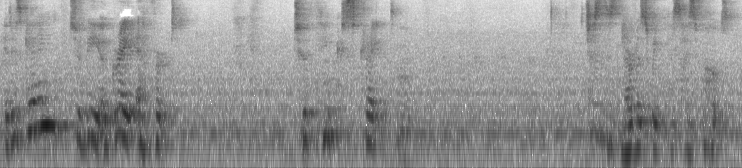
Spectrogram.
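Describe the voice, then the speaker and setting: An actress performing a theatrical monologue as a lonely, nervous, confined wife slipping into obsessive madness, halting and dramatic with drawn-out words. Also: female voice, mid-range voice, lively intonation. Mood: strained, confiding. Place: live performance in a cafe venue. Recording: very echoey room, distant mic, noisy.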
